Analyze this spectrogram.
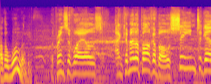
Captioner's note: voiceover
